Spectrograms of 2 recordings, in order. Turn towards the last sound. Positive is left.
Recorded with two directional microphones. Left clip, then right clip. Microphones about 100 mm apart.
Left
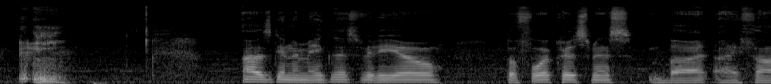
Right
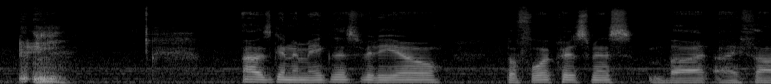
turn(degrees=20)  # may be behind; listen again after turning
